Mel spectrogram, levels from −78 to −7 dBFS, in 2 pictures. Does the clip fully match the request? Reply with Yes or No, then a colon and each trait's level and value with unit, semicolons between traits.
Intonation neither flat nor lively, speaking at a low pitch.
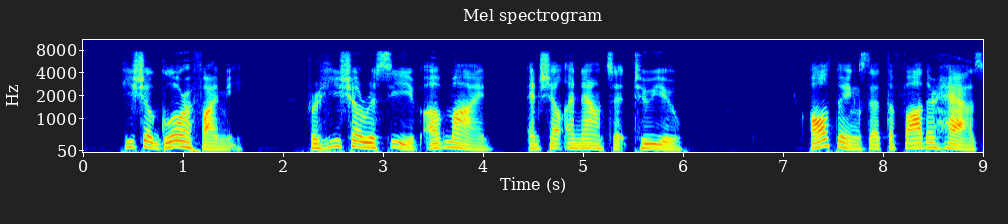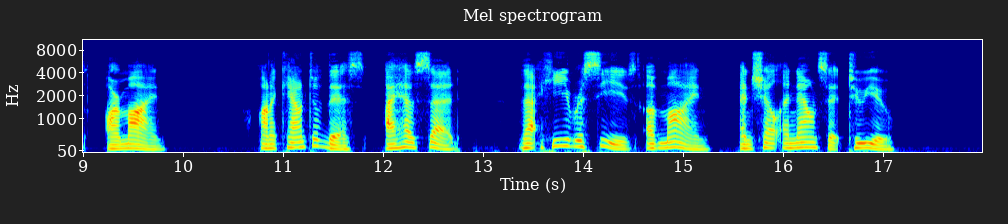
Yes: average, 5.0 semitones; low, 130 Hz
